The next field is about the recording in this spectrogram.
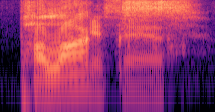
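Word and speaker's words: Palacz: much appreciate you so Polacks I I think I don't know if I'm pronouncing it right but it's PA la CZ basically I looked it up it's like smoker in Polish so this guy's obviously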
